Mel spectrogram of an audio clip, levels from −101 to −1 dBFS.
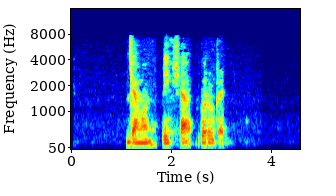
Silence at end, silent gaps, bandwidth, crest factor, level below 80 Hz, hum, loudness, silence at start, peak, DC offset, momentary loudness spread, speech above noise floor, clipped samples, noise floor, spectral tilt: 1.55 s; none; 8 kHz; 22 dB; -62 dBFS; none; -21 LUFS; 1.1 s; -2 dBFS; under 0.1%; 8 LU; 61 dB; under 0.1%; -81 dBFS; -5.5 dB/octave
